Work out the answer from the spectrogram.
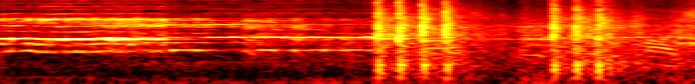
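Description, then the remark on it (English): Sustained chanting voices, prayers of Syrian rebels celebrating the capture of an army base in Mayadin in eastern Syria, give way to two quick volleys of celebratory gunfire, each a rapid string of four or five sharp cracks, loud, with the voices continuing underneath. “The rebels celebrated with prayers and gunfire.”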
